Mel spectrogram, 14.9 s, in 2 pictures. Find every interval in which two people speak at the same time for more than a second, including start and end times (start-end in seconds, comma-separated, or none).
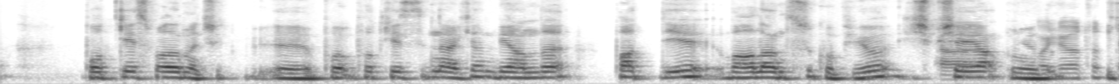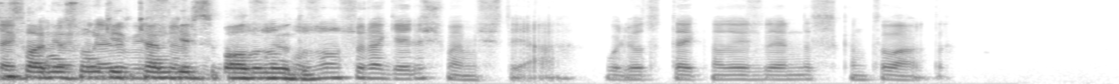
6.3-9.6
